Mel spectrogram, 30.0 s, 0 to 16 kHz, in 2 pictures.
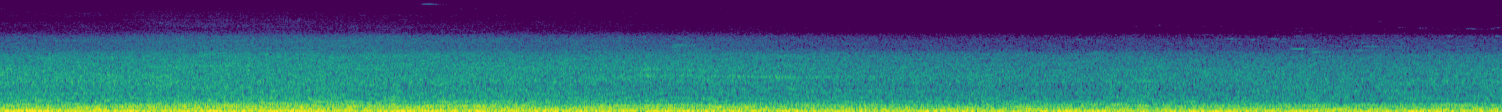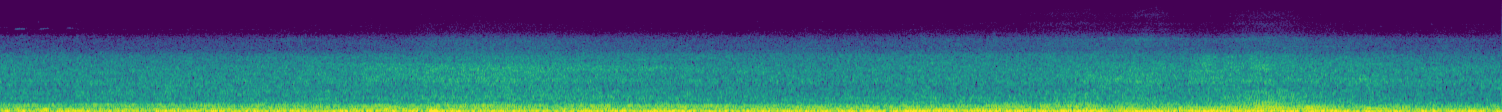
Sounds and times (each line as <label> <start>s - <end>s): Traffic Sound 11.4s - 30.0s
